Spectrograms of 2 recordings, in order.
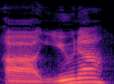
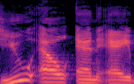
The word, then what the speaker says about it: ulna: scapula, broken clavicle, broken humerus, broken radius and urina. I can't pronounce that. It's ULNA, by the way, with an open wound and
